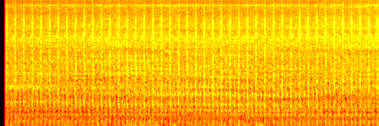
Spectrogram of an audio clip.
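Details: Chrysler Pacifica engine with a sharp, even internal knock about two and a half times a second over a steady idle.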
